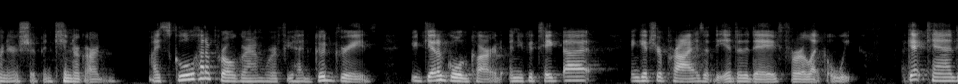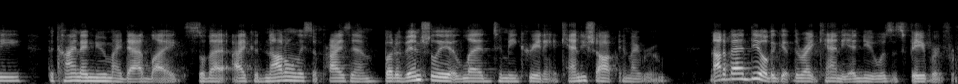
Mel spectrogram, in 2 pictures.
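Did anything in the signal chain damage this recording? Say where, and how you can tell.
Yes. In the radio link, AMR speech frames were lost at 8.95–9.07 s, between "for like a week" and "get candy the kind". The decoder reused the last good settings with falling gain, so the sound dropped to near silence within two frames of a gap of about 60 ms, which fits three 20 ms frames.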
